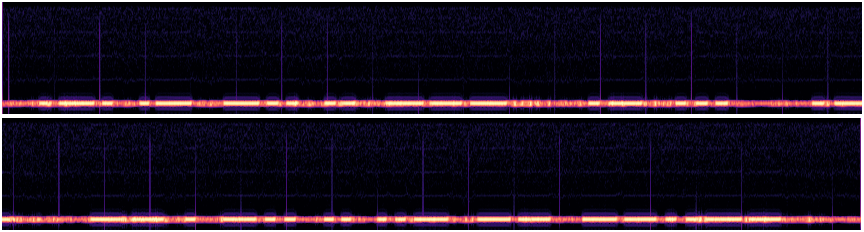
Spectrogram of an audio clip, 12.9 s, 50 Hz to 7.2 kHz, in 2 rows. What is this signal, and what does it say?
Morse code, heard as a keyed tone, about 17 wpm, 750 Hz. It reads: RADIO AS A MEDIUM,
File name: iz7slz / VLF / SAQ 13-02-2023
